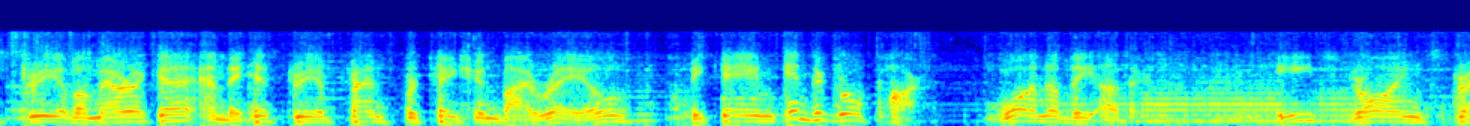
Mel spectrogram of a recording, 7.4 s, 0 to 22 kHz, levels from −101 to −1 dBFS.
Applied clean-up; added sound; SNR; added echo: neural mask model RNNoise.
